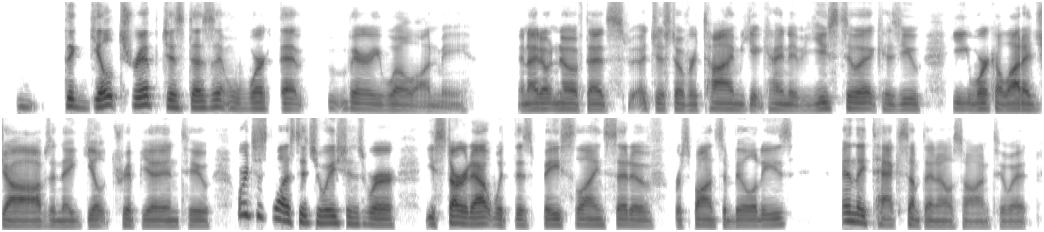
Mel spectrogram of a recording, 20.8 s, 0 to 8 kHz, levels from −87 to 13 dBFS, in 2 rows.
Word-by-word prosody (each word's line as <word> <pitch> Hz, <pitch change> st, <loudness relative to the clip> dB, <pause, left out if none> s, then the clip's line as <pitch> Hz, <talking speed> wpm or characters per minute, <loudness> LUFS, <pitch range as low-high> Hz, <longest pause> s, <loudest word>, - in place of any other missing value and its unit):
M 135 Hz, -1 st, -14 dB, 0.3 s
the 155 Hz, -, +7 dB
guilt 145 Hz, +9 st, +4 dB
trip 180 Hz, +2 st, +4 dB
just 130 Hz, -5 st, +1 dB
doesn't 130 Hz, +1 st, +1 dB
work 110 Hz, 0 st, -2 dB
that 105 Hz, -1 st, +2 dB
v -, -, -19 dB, 0.2 s
very 105 Hz, -4 st, -3 dB
well 90 Hz, -2 st, -4 dB
on 80 Hz, +1 st, -10 dB
me. 60 Hz, -5 st, -16 dB, 0.5 s
And 95 Hz, +1 st, -3 dB
I 105 Hz, -, +5 dB
don't 105 Hz, -1 st, 0 dB
know 100 Hz, -1 st, +1 dB
if 95 Hz, -, -5 dB
that's, 95 Hz, -2 st, -1 dB
uh, -, -, -8 dB
just -, -, -8 dB
over 95 Hz, -1 st, -3 dB
time 105 Hz, -1 st, +1 dB
you 90 Hz, -, -14 dB
get -, -, -7 dB
kind 100 Hz, -2 st, -4 dB
of 85 Hz, -2 st, -6 dB
used 110 Hz, +6 st, -3 dB
to 115 Hz, -2 st, +2 dB
it, 110 Hz, -1 st, +1 dB
'cause 95 Hz, -4 st, -9 dB
you 100 Hz, -1 st, -5 dB, 0.3 s
you 105 Hz, -2 st, -5 dB
work 105 Hz, +1 st, +1 dB
a -, -, 0 dB
lotta 100 Hz, 0 st, +4 dB
jobs, 90 Hz, 0 st, +2 dB
and 90 Hz, -1 st, -7 dB
they 90 Hz, 0 st, -3 dB
guilt 100 Hz, +3 st, -4 dB
trip -, -, -6 dB
ya 95 Hz, -, -1 dB
into 95 Hz, 0 st, -3 dB, 0.3 s
or 310 Hz, -, +3 dB
just 270 Hz, -5 st, -4 dB
a -, -, -6 dB
lotta 180 Hz, -5 st, +7 dB
situations 135 Hz, -5 st, 0 dB
where 110 Hz, -2 st, +3 dB, 0.3 s
you 120 Hz, -, -5 dB
start 125 Hz, +1 st, +7 dB
out 120 Hz, -1 st, +8 dB
with 110 Hz, -1 st, -4 dB
this 100 Hz, -2 st, -5 dB
baseline 105 Hz, -1 st, -2 dB
set 105 Hz, 0 st, -1 dB
of 95 Hz, -3 st, -5 dB
responsibilities, 100 Hz, +1 st, -3 dB, 0.5 s
and 175 Hz, -1 st, +3 dB
they 145 Hz, -, +5 dB
tack 100 Hz, -7 st, -1 dB
something 95 Hz, -4 st, -3 dB
else 85 Hz, -1 st, -7 dB
onto 85 Hz, +1 st, -10 dB
it. 85 Hz, 0 st, -8 dB
105 Hz, 185 wpm, -24 LUFS, 95-115 Hz, 0.5 s, out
